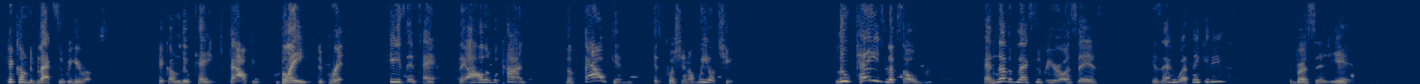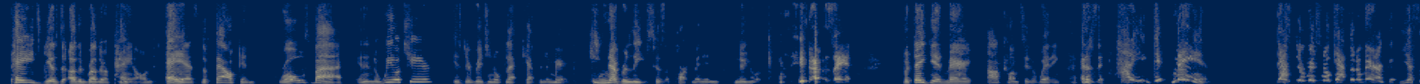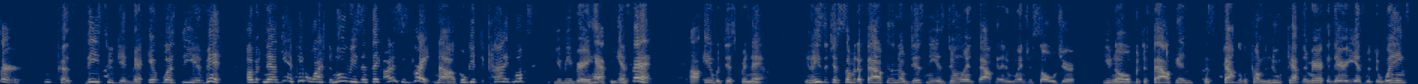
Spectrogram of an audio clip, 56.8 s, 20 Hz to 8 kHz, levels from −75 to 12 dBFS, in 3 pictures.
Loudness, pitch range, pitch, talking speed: -30 LUFS, 170-260 Hz, 230 Hz, 195 wpm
